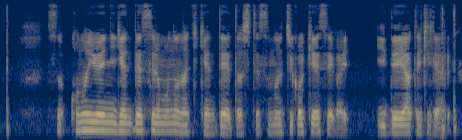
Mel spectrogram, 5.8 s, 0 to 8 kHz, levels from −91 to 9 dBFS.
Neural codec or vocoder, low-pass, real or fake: none; 7.2 kHz; real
